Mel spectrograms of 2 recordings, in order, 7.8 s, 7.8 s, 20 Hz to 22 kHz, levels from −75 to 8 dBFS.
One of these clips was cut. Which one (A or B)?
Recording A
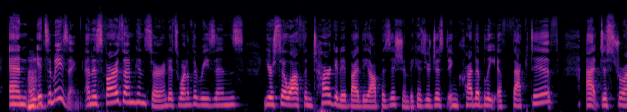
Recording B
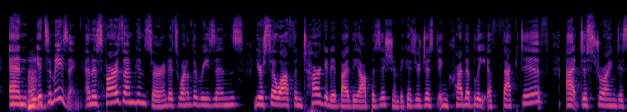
B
